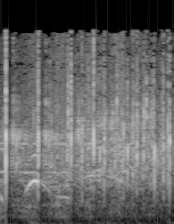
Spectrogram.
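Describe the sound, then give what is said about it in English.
Light, scattered golf-clap applause from a small crowd, with sparse, polite individual claps spread unevenly over a couple of seconds and faint murmuring voices underneath. “Yeah, golf clap, everybody, because the guy who calls himself president just told you he made a funny joke.”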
